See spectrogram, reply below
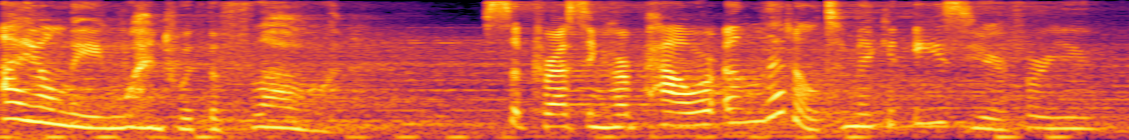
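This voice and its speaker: A woman's voice: on the high side, expressive, moderate pace, lightly acted. An actress voicing a scheming, theatrical young woman in a video game, playful and mocking, with music underneath. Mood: gleeful. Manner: playful, mocking, dramatic swings in tone.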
